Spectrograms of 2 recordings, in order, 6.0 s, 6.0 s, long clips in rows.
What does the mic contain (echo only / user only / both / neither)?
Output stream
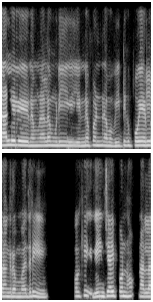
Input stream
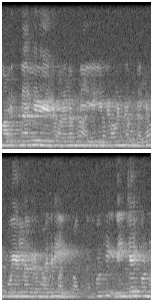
both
